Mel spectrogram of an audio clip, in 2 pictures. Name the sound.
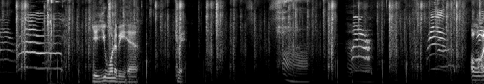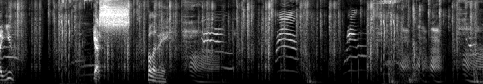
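cats meowing in Minecraft, a video game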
